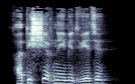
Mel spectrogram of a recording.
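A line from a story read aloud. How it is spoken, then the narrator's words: Tired sigh. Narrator (Russian): Эш устало вздохнул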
